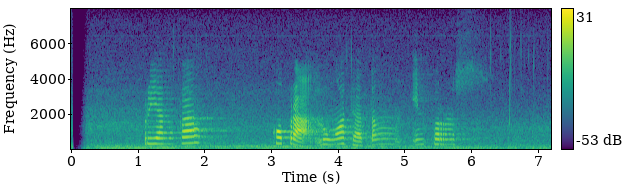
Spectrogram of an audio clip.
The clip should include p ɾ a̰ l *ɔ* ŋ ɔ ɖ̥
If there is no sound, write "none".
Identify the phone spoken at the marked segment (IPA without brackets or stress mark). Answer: u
